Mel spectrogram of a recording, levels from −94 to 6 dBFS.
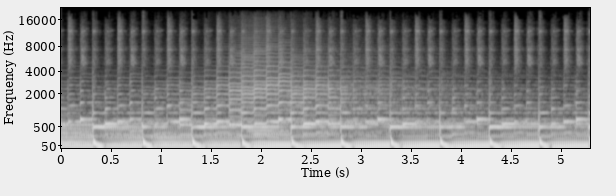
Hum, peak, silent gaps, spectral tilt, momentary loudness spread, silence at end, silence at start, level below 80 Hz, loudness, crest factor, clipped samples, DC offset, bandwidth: none; 0 dBFS; none; -6 dB/octave; 2 LU; 0 s; 0 s; -12 dBFS; -12 LUFS; 10 dB; under 0.1%; under 0.1%; 15.5 kHz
